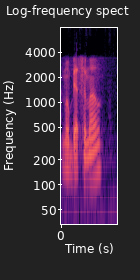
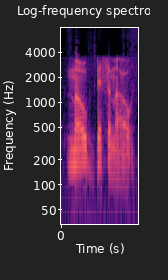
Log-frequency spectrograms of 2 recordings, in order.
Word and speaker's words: Mobissimo: I would also look at Mobissimo, which is a... – How do you spell that? – Mobissimo. M-O-B-I-S-S-I-M-O.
